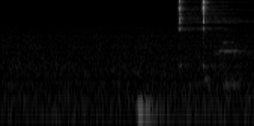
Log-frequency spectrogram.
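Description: Near silence, then a soft low thump and two sharp computer mouse clicks about a fifth of a second apart near the end.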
